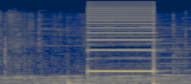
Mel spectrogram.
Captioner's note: buzzer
